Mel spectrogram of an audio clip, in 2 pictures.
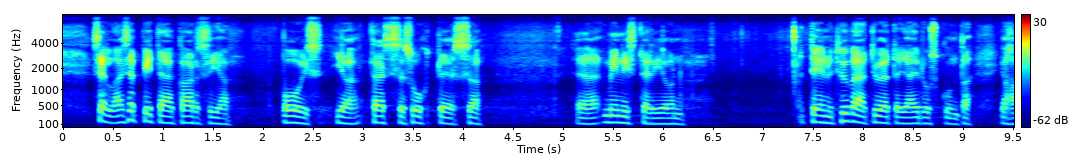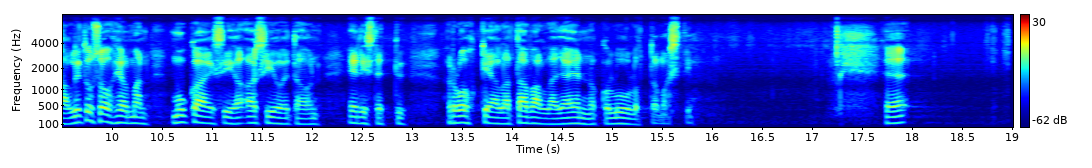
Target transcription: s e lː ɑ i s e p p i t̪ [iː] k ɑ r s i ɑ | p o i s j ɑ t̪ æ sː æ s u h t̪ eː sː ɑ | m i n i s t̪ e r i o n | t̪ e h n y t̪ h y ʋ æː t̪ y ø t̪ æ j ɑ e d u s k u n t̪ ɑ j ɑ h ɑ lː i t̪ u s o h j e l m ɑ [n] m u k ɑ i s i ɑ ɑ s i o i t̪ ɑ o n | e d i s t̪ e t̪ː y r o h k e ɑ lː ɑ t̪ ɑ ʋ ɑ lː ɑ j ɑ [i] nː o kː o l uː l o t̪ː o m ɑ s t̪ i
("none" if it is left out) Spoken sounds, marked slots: æː, n, e

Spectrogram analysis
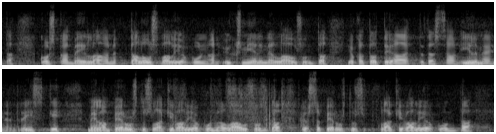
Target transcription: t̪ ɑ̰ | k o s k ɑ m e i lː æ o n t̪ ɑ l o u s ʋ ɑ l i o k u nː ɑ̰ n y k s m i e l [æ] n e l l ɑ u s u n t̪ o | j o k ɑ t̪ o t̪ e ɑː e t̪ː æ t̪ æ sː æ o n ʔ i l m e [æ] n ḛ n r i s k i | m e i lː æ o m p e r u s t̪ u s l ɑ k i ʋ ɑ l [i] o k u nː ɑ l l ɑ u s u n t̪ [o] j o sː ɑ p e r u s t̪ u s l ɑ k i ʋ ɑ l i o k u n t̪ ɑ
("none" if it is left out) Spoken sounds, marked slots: i, i, i, o

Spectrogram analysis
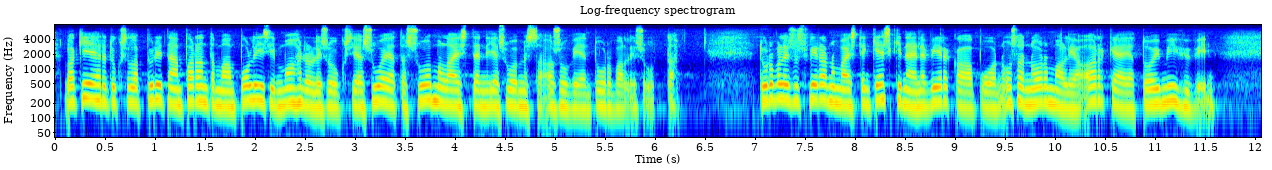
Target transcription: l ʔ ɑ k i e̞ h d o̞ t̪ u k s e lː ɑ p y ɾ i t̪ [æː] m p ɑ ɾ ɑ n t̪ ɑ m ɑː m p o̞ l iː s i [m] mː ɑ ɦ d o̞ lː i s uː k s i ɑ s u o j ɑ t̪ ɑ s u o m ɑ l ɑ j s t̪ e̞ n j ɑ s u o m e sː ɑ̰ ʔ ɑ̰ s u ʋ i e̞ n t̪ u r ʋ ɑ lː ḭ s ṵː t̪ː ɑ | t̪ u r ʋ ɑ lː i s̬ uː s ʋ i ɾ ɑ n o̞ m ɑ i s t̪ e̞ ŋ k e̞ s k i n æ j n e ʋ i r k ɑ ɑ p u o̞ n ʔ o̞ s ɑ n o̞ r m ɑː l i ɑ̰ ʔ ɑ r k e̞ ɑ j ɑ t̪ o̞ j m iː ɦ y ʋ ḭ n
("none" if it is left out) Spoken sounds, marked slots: æː, m

